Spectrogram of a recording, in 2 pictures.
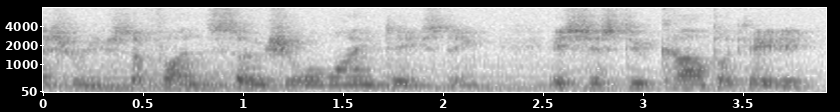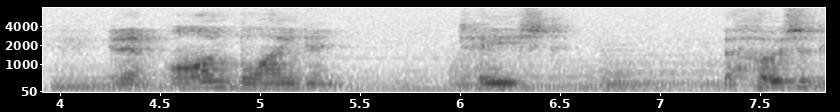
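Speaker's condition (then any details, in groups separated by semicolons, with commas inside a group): No condition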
